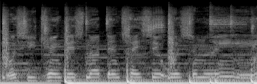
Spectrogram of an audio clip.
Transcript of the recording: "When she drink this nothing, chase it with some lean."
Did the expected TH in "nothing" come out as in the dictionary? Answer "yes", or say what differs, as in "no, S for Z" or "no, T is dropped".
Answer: no, T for TH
